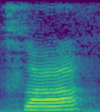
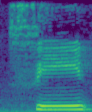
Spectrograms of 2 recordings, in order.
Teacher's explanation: جیسے ثا نرمی سے اور سین سختی سے ادا کی جائے گی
